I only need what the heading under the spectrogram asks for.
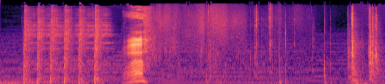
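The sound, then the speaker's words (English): A quick, loud burst of five or six knocks on a house's front door in Spring Green, Wisconsin, then a brief rising vocal cry, followed by a few scattered, urgent knocks near the end. “Mr. Reeder's peaceful lunchtime reverie was cut short by frantic knocking at his front door.”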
